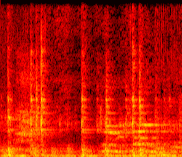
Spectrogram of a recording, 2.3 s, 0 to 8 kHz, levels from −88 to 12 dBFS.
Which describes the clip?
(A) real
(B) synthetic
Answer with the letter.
A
